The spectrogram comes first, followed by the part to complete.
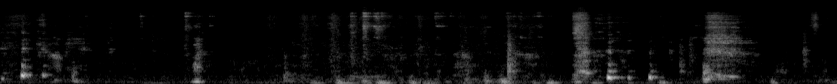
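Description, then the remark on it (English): A puppy pants and snuffles, with soft whimpers and rustling as it shuffles around, broken by scattered breathy bursts and bumps. “I'll do an episode on my puppy life at a different time, but that, well, here we are.”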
